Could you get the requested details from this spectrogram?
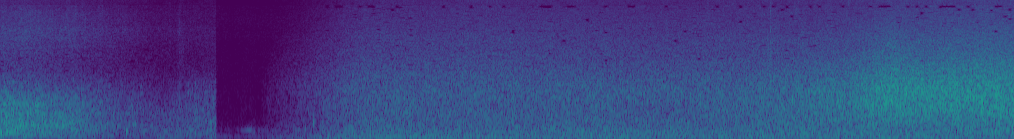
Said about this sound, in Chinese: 梦里的大海会说话，它依然轻轻地拍打着海滩，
